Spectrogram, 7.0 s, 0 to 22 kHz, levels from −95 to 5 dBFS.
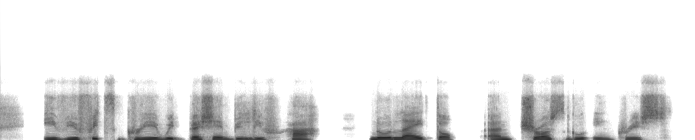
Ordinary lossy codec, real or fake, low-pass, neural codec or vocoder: Opus, 32 kbps; fake; 7.2 kHz; codec, 16 kHz, 0.5 kbps, X-Codec, HuBERT features, trained on LibriSpeech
